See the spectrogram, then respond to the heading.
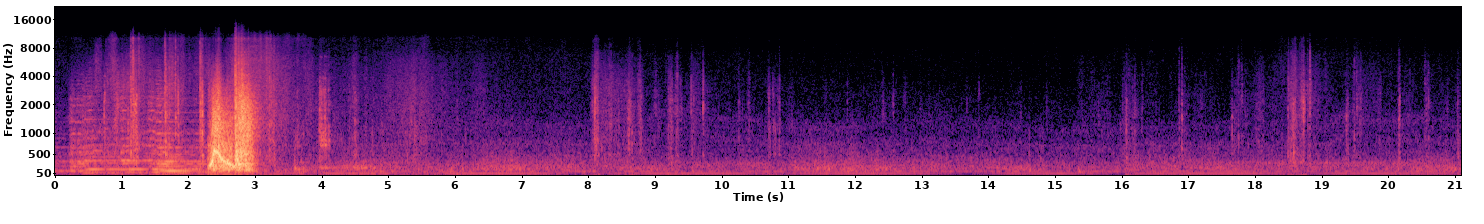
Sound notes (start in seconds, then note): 0.0 dramatic music; 2.1 spear thuds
